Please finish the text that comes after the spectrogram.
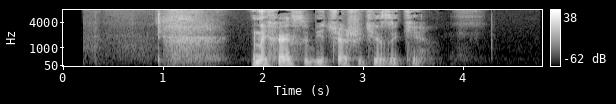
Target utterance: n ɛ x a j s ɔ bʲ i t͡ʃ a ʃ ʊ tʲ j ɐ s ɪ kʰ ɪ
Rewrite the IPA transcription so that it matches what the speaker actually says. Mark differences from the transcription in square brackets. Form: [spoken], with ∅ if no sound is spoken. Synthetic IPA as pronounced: n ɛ x a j s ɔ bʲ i t͡ʃ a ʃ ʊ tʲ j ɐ [z] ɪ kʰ ɪ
